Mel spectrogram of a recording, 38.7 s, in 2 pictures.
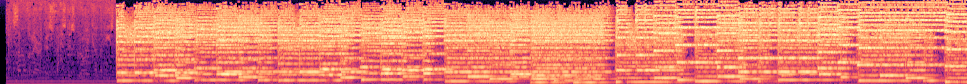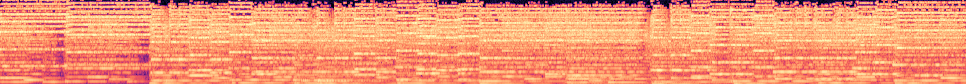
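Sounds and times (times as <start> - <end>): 
instrumental variations music: 0.1 - 38.6.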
